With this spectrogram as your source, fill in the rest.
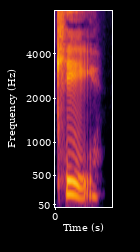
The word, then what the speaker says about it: CE: This is why we say CE is pronounced key.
